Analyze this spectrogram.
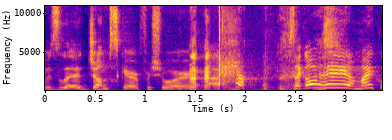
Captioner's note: laughter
